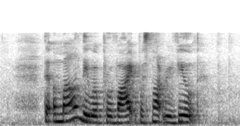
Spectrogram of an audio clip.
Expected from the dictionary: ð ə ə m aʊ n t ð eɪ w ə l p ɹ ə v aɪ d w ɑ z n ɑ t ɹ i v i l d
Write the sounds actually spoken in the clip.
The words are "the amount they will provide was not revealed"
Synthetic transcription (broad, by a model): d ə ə m aʊ n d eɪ w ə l p ɹ ə v aɪ d w ɑ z n ɑ t ɹ i v i l d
